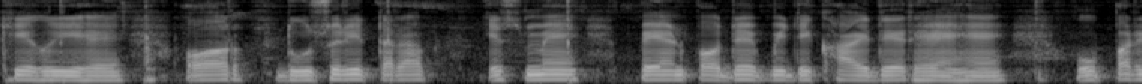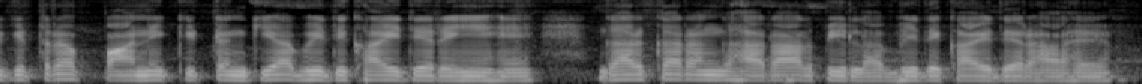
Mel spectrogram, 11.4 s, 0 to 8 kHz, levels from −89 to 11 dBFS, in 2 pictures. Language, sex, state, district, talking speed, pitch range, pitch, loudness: Hindi, male, Jharkhand, Sahebganj, 190 wpm, 110-120 Hz, 115 Hz, -28 LUFS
